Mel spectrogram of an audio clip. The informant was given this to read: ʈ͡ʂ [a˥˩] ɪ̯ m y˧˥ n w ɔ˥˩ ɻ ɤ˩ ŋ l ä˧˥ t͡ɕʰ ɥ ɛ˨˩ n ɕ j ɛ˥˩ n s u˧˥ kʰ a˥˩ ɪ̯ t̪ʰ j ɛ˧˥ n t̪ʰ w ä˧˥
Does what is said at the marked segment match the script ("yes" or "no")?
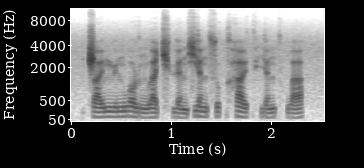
no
